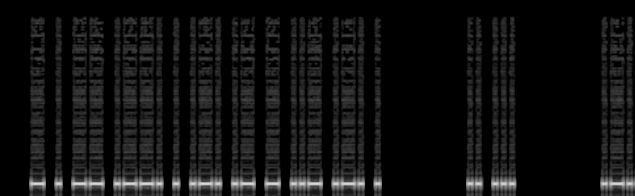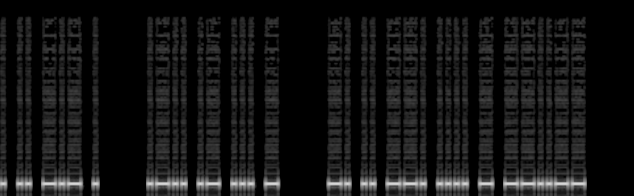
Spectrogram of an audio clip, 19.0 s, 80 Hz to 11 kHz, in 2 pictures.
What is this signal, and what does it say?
Morse code, heard as a keyed tone, about 19 wpm, 800 Hz. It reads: TEMPERATURE IS LIKE LAST NIGHT,
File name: Weather Sets / Weather Sets-mp3s / Weather 4 17 @18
